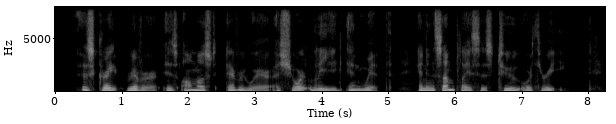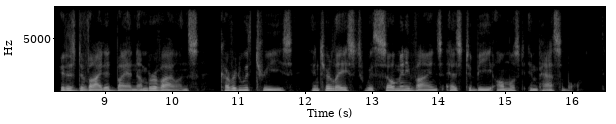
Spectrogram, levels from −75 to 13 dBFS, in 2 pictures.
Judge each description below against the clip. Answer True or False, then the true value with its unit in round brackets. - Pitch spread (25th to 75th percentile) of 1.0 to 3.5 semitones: False (4.9 semitones)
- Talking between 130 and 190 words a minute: True (140 wpm)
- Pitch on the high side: False (140 Hz)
